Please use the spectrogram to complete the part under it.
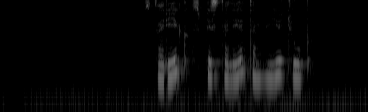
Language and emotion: Russian, neutral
